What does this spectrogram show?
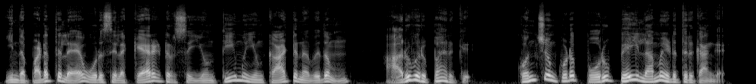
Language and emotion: Tamil, disgusted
